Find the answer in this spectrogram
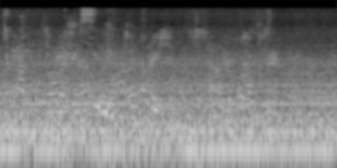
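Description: Tour boat's engine running with a steady low drone, heard inside the passenger cabin, with passengers' chatter over it.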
